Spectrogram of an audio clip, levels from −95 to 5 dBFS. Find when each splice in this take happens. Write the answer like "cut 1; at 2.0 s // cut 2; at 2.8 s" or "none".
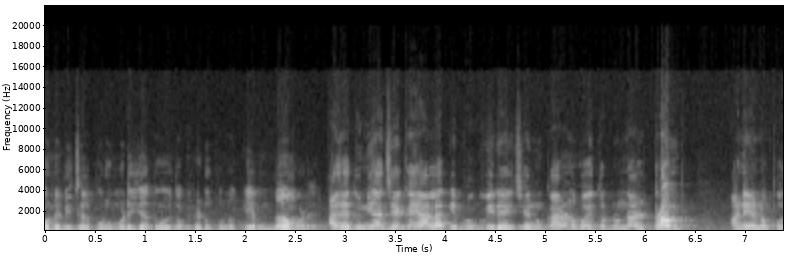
cut 1; at 2.7 s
